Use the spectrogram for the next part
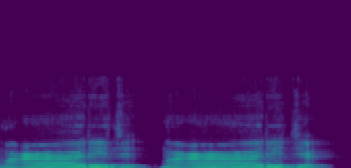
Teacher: മഹാരിജ് ജീമില് വഖഫ് ചെയ്യുമ്പോൾ ഒന്ന് കട്ടികൂട്ടി ഉച്ചരിക്കണം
